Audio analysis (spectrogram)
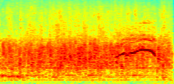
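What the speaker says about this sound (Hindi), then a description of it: "एक बार नर्मदा जी के लिए जोरदार ताली बजाएं।" During a Bhagwat Katha religious gathering, a large audience claps loudly and steadily throughout, with a faint whistle or tone rising briefly near the end.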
